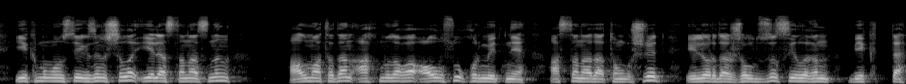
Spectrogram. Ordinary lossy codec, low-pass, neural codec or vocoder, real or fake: none; 9.9 kHz; none; real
